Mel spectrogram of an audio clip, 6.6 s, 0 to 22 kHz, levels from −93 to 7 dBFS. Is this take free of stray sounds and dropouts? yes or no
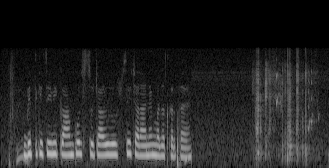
no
